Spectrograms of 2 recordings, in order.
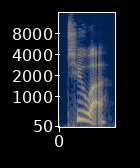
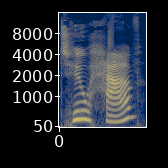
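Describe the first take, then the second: First: The word 'have' is reduced to a schwa. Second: The word 'have' is said in full.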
